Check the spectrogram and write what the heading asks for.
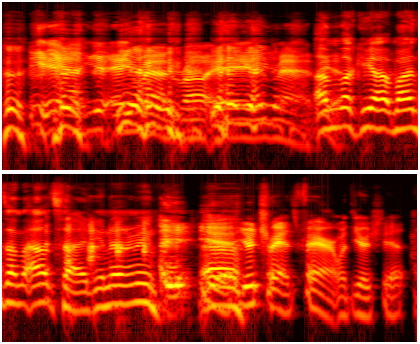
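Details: Adult male with cerebral palsy since birth, attributed to brain injury or lack of oxygen at birth after an emergency C-section; dysarthria.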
